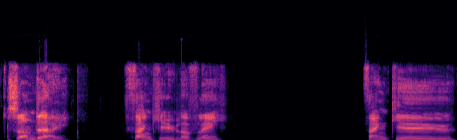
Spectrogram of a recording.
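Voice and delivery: high loud grateful thanks; high excited thank-you to a donor. Real, not acted. Thanking a super chat donor.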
